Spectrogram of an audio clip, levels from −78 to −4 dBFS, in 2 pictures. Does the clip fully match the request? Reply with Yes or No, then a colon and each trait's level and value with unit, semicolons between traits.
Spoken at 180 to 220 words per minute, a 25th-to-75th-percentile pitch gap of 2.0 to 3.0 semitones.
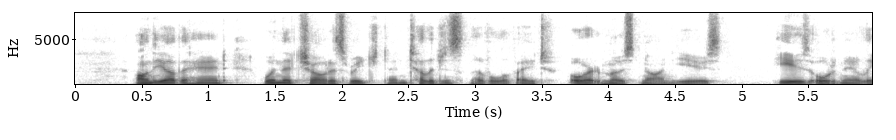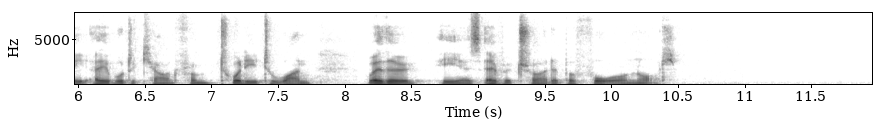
No: average, 190 wpm; average, 3.8 semitones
